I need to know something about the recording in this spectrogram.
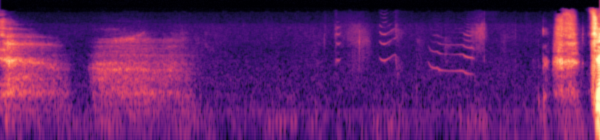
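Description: A couple of soft breathy huffs, then a few faint, short, falling cat mews a few seconds in.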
